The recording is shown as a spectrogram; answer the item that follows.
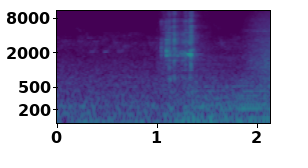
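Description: Smartphone camera shutter sound: a short, crisp click about a second in as a picture is taken.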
